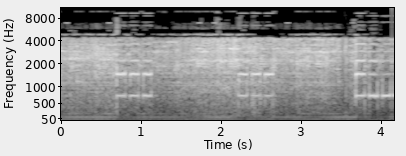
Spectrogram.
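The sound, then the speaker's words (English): Morse code for the letter S (Sierra) sent three times in a Morse code practice exercise: sets of three short, clipped beeps separated by pauses, clear above a steady background hiss like a moving train. “Dividit, Sierra.”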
